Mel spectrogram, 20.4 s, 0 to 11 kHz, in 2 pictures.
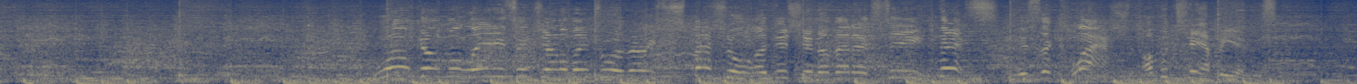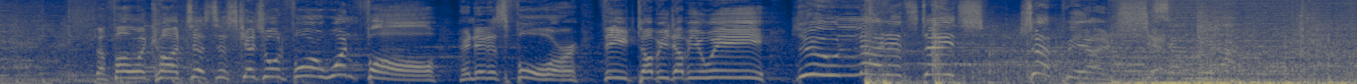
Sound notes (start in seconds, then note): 3.3 crowd cheering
